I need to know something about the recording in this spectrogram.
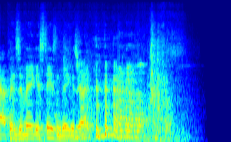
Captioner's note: laughter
